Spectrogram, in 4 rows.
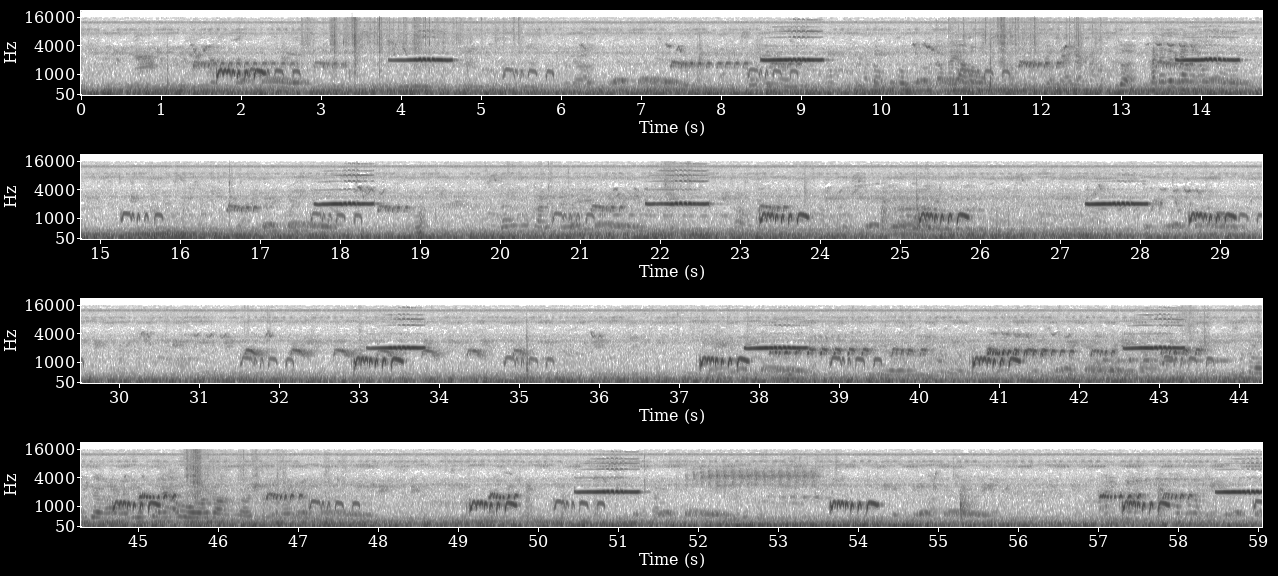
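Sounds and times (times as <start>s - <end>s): low background rumble: 0.0s - 58.4s
bird chirps: 0.0s - 59.0s.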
